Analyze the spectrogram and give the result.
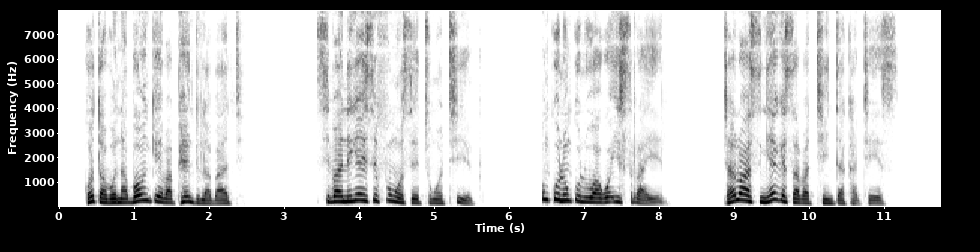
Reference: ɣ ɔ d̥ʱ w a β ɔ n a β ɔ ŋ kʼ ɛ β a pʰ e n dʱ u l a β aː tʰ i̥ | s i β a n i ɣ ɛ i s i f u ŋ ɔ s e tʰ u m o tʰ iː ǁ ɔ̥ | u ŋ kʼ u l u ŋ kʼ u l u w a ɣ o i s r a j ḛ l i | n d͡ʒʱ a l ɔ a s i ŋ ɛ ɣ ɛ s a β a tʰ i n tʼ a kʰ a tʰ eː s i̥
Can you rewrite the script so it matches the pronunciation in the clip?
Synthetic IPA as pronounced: ɣ ɔ d̥ʱ w a β ɔ n a β ɔ ŋ kʼ ɛ β a pʰ e n dʱ u l a β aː tʰ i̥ | s i β a n i ɣ ɛ i s i f u ŋ ɔ s e tʰ u ŋ o tʰ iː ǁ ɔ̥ | u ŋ kʼ u l u ŋ kʼ u l u w a ɣ o i s r a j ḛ l i | n d͡ʒʱ a l ɔ a s i ŋ ɛ ɣ ɛ s a β a tʰ i n tʼ a kʰ a tʰ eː s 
